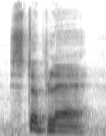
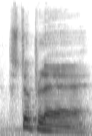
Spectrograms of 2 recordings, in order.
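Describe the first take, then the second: First: The start is contracted to 's'te'. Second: The start is contracted to 's'te'.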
